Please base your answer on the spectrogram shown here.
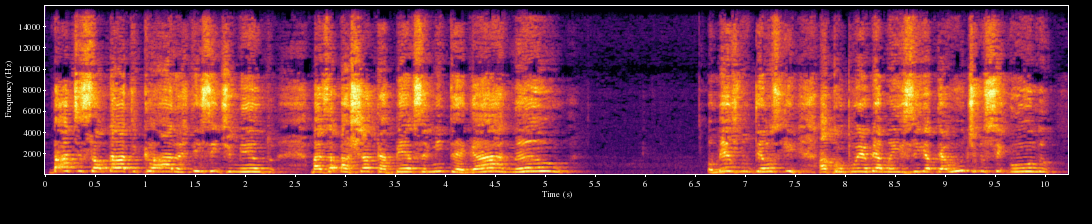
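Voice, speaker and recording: A middle-aged Brazilian woman preaching an emotional Pentecostal sermon, impassioned, shouting and tearful at times. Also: very high voice, fairly even intonation, moderate pace, roomy sound. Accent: Brazilian Portuguese.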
